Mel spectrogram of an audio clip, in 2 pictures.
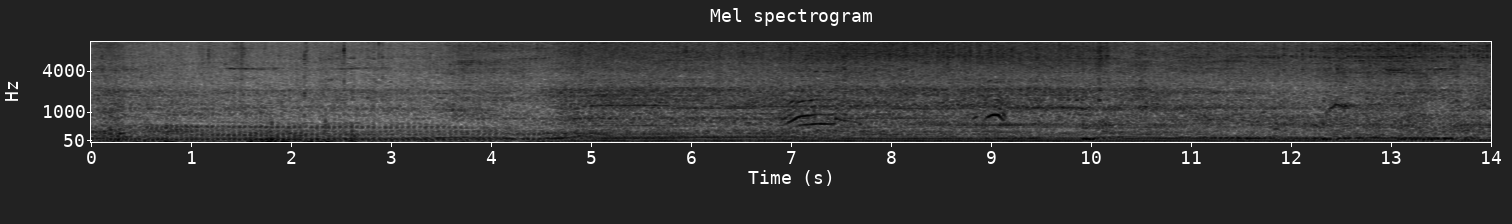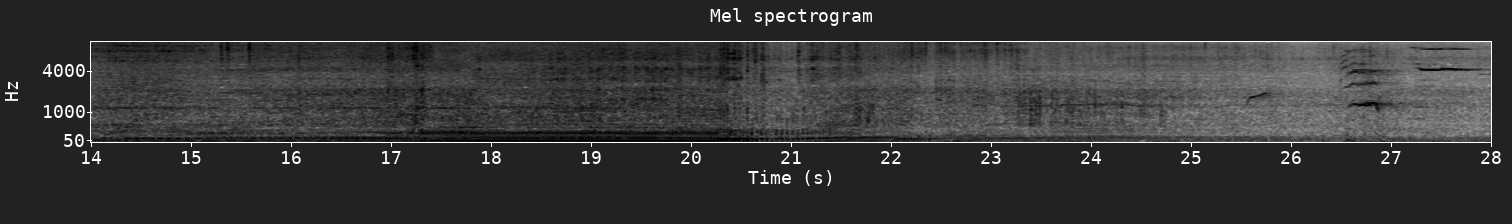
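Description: Quad bike (ATV) engine running and being throttled up and down, a steady drone that grows to its loudest about two-thirds of the way through, then drops and fades near the end.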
